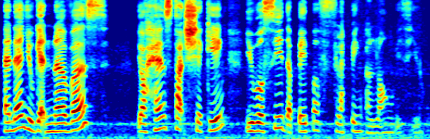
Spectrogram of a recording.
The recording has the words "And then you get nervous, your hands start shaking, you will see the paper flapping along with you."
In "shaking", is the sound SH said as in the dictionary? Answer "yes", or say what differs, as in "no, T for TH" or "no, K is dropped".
yes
